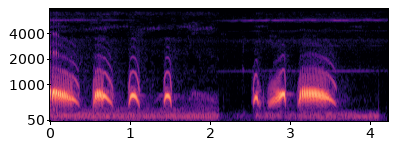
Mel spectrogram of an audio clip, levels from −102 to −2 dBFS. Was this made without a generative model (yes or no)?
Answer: yes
